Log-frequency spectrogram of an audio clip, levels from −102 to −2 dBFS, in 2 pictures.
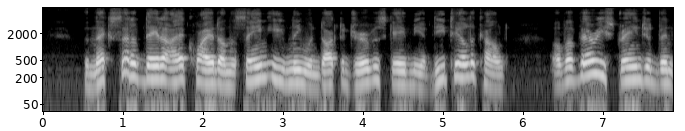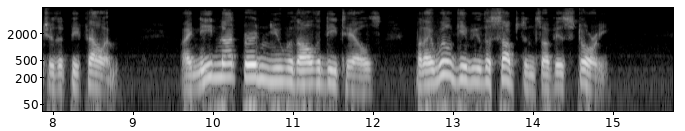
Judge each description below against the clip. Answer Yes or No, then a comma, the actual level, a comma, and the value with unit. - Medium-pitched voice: Yes, medium, 155 Hz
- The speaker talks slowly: No, average, 175 wpm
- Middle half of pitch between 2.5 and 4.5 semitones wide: No, average, 5.2 semitones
